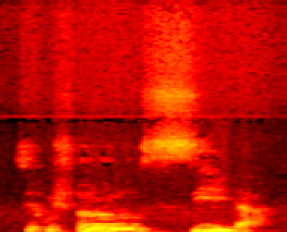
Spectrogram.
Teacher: Eu subo, tá vendo? Eu saio da mais fraca e subo. Saio do I, que é mais fraco, e vou para o A, que é mais alto.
